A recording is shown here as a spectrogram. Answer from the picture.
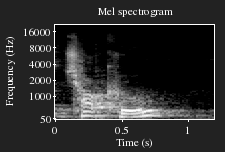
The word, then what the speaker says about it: Chaku: The word is Chaku. It's Bengali pronunciation of Chakshu. Chakshu means eye. Eye. The word, this sound which is written KS with a dot underneath it, A, as appears in the word Kshatriya, for instance. That is pronounced, that Ksh sound in Bengali is pronounced K. So Chakshu becomes Chaku, and somehow devotees of let's get back to the meaning of this.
